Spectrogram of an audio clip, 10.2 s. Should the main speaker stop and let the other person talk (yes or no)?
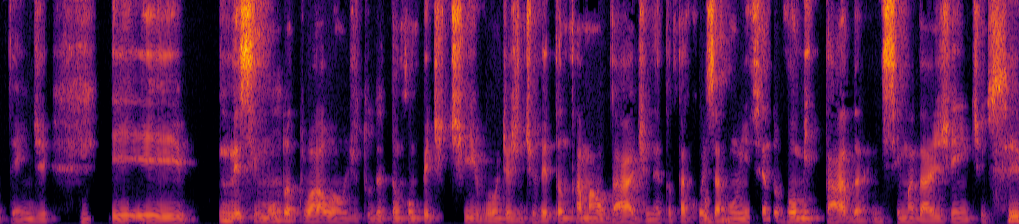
no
